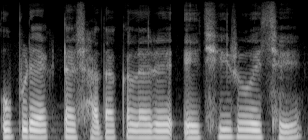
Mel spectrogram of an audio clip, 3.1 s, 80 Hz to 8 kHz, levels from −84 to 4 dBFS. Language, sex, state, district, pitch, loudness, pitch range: Bengali, male, West Bengal, Alipurduar, 140 Hz, -15 LUFS, 135-150 Hz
